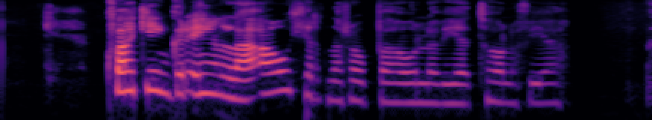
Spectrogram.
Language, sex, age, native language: Icelandic, female, 18-19, Icelandic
